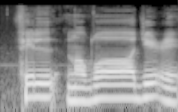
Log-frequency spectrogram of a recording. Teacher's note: ضا حروف مستعلیہ ہے، پر پڑھنا ہے، اس کے ساتھ الف بھی آیا ہے، یہ بھی پر پڑھا جائے گا.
